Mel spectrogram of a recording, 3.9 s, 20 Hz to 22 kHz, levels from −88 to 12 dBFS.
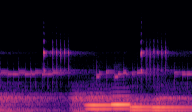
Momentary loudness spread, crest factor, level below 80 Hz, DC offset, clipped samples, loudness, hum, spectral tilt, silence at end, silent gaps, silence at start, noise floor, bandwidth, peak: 24 LU; 14 dB; -46 dBFS; under 0.1%; under 0.1%; -19 LUFS; none; -10 dB/octave; 0 s; none; 0 s; -41 dBFS; 5 kHz; -6 dBFS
